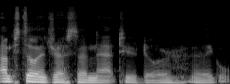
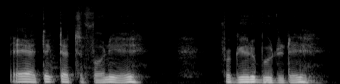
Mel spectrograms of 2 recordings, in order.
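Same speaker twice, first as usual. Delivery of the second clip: put-on Canadian accent. Imitating a Canadian coworker whose accent they love, Canadian accent impression. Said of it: "There is a Canadian guy at work".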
